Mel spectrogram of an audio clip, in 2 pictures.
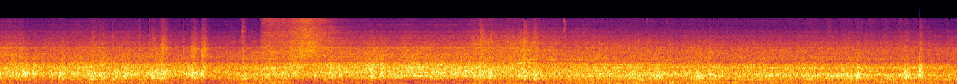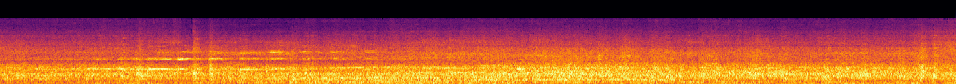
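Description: Hankai Tramway streetcar running on its rails, heard from on board: a steady rumble of wheels on track with occasional clicks. A brief hiss comes about four seconds in, and a faint ringing tone, like light wheel squeal, rises over the rumble about two-thirds of the way through.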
